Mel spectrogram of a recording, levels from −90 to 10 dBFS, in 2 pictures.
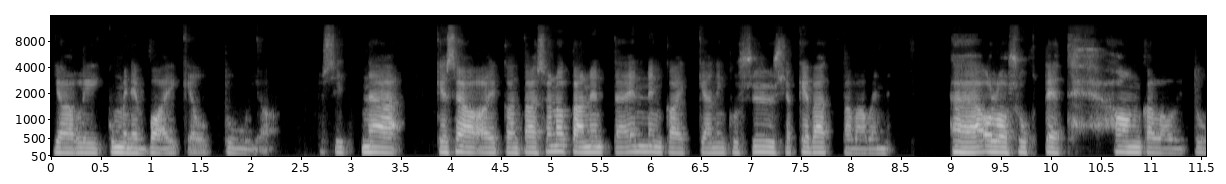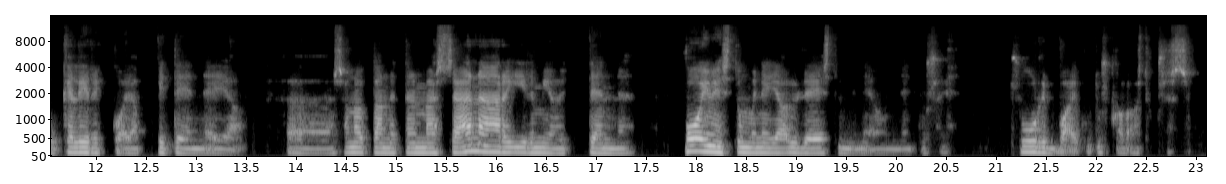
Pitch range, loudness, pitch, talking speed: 125-140 Hz, -24 LUFS, 130 Hz, 95 wpm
